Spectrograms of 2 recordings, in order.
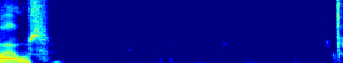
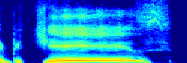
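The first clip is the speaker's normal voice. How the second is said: playful jab; 8 semitones higher than usual. Pretend.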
